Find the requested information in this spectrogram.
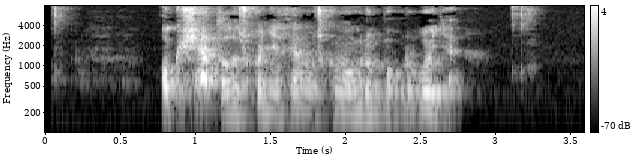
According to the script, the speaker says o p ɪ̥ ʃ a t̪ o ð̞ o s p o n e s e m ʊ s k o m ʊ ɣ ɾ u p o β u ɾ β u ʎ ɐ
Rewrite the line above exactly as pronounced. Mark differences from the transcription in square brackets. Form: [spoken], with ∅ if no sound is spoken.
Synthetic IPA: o [k] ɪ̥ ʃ a t̪ o ð̞ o s [k] o [ɲ] e [θ] e m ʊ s k o m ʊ ɣ ɾ u p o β u ɾ β u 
